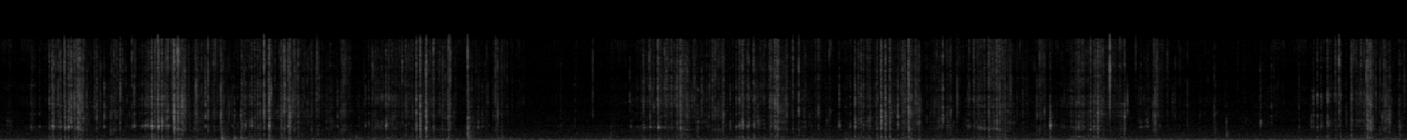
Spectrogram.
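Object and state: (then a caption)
Soap bar being shaved with a blade. A utility knife blade cuts flakes off a solid, dried lilac soap bar held in the hand. The result is a quiet run of crisp, bright scraping and crinkling bursts with very little low end.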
